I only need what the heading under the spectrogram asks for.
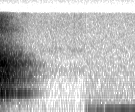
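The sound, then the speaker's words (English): One short, sharp bark from a female dog rings out loud, fading quickly into silence before a faint low rumble of background noise returns. “Hazel agrees with that double. She barked in approval.”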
